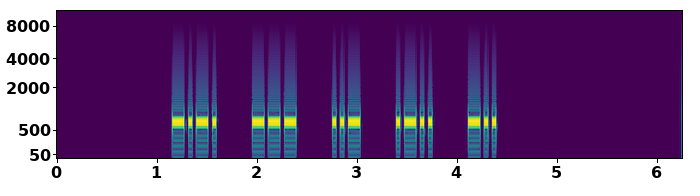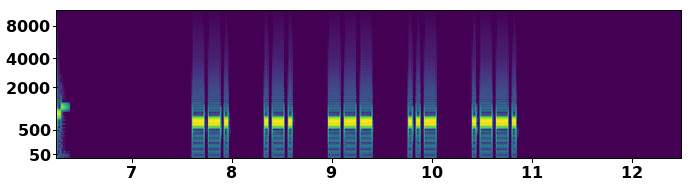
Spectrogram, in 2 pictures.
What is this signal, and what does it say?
Morse code, heard as a keyed tone, about 32 wpm, spaced as for 17 wpm, 700 Hz. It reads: COULD GROUP
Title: 3x Character Spacing - Top 300 Words - 30wpm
